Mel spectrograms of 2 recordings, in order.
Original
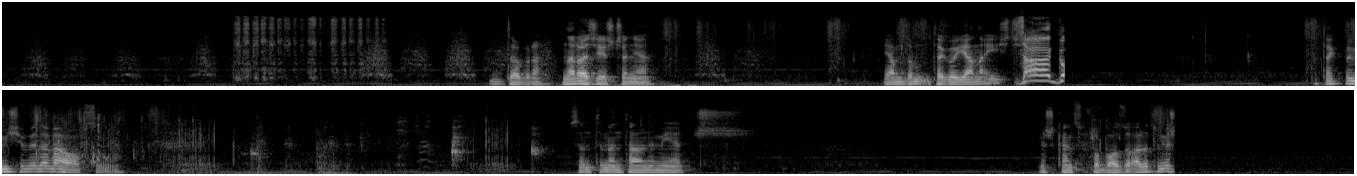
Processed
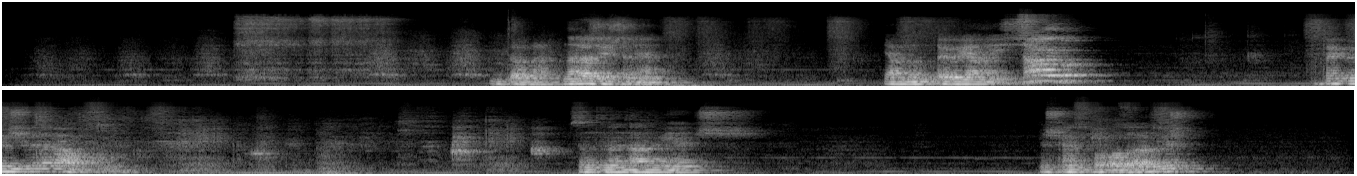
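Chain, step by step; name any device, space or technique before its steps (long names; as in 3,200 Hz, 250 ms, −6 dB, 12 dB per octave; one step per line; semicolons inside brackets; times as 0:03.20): speakerphone in a meeting room (convolution reverb RT60 0.85 s, pre-delay 28 ms, DRR −5.5 dB; automatic gain control gain up to 8 dB; level −2.5 dB; Opus 24 kbit/s 48,000 Hz)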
